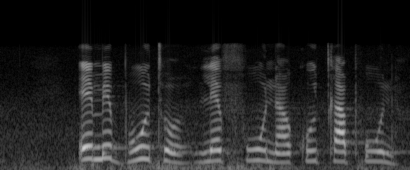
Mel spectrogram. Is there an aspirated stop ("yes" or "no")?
yes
